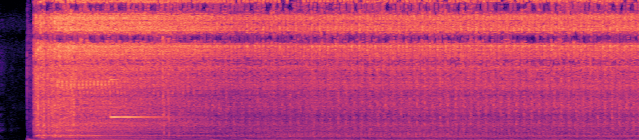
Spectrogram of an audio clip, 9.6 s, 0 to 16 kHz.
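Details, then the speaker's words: 1999 Hyundai Elantra after a DIY timing belt change: fires right up and holds a steady, even idle with a light valve patter and no knocking. Normal idle. "Alright, now we're going to start it up one last time, and we're going to let it idle for probably about an hour and let it clear itself out."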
